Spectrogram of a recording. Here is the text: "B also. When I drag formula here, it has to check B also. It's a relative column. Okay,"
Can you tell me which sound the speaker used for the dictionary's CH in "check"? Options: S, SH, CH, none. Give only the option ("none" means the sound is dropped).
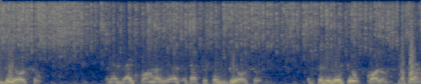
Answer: S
